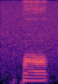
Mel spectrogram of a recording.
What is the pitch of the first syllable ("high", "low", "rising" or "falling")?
low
